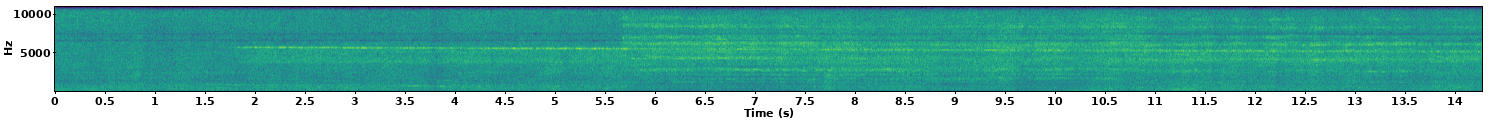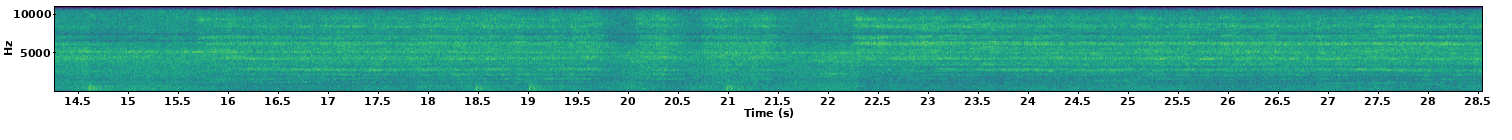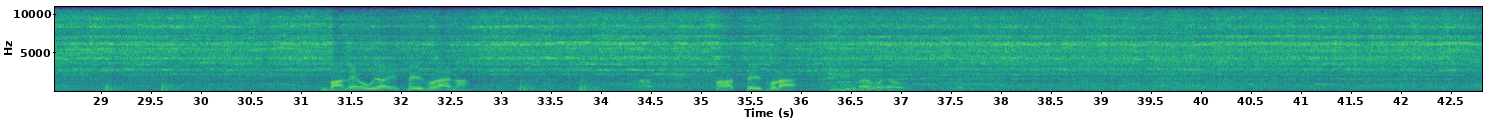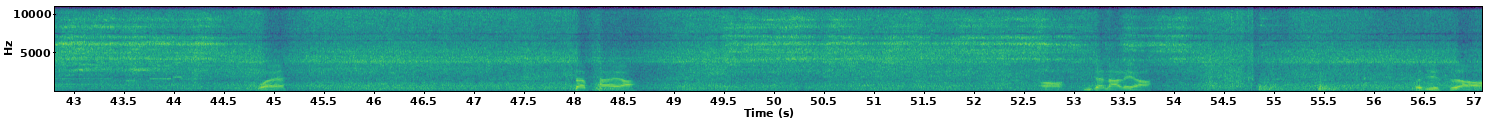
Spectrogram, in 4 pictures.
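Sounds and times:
factory machinery hiss: 0.0s - 57.0s
motor whines gliding in pitch: 0.0s - 57.0s.

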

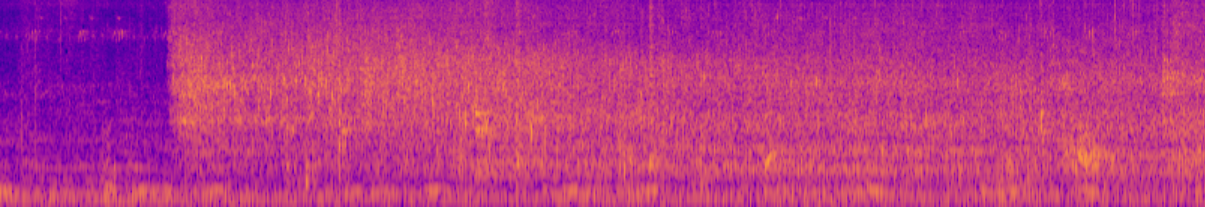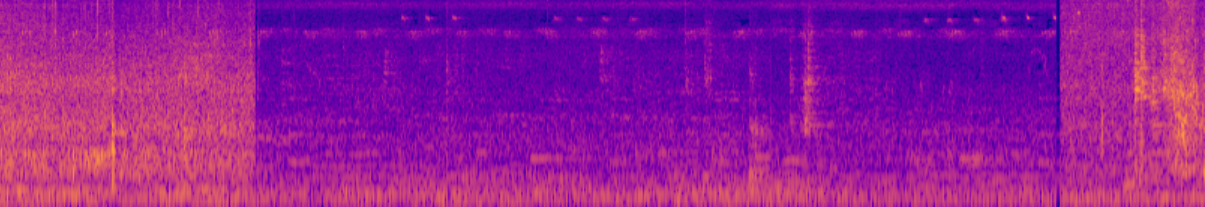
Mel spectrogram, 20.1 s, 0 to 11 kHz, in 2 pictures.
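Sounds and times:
potato slices sizzling in oil: 1.4s - 12.2s, 18.9s - 20.0s.

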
